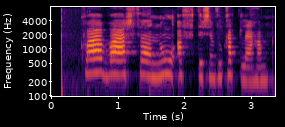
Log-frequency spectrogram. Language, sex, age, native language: Icelandic, female, 12, Icelandic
